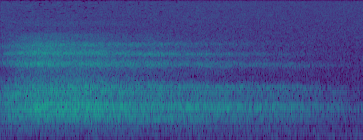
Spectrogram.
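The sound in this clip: A slow, deep breath, soft and airy, drawn out for a few seconds and gradually fading. Quiet, with no voices.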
